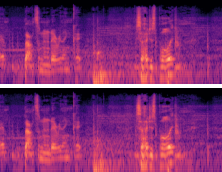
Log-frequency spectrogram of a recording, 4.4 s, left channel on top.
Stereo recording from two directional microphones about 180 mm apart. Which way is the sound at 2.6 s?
15° right (ahead or behind).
